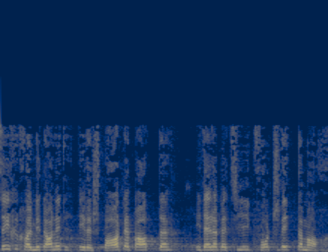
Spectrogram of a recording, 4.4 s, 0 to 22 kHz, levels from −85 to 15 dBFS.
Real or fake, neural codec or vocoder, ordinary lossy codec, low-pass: fake; vocoder, 44.1 kHz, 128 mel bands, Pupu-Vocoder; MP3, 48 kbps; 14.4 kHz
